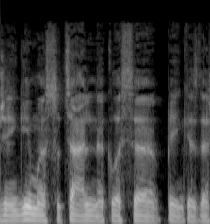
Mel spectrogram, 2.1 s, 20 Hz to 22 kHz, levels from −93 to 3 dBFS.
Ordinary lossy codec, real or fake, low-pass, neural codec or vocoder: MP3, 64 kbps; real; 14.4 kHz; none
